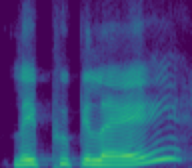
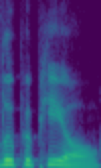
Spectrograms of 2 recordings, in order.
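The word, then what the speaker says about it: Le pupille: yeah it's weird the mic Webb says is pronounced Le poopy lay okay I thought it was Lupa peel okay I believe you um and Bradley says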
